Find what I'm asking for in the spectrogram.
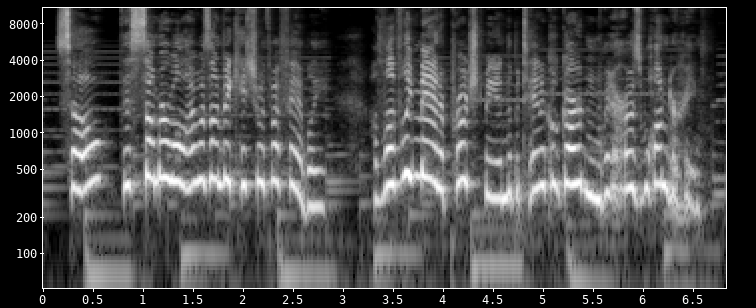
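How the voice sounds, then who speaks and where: A woman uses a put-on character voice, pitched extremely high and delivered at a very fast pace. Faint music sits in the background. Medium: game stream. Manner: breathless, gushing.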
